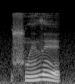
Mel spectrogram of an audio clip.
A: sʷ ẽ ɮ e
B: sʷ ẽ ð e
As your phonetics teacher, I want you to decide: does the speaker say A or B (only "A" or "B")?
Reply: B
